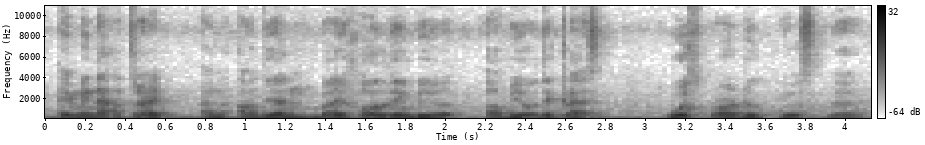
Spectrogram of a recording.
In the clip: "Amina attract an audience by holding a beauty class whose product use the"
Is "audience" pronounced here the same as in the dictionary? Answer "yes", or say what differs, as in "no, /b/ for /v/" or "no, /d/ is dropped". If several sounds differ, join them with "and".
no, /s/ is dropped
